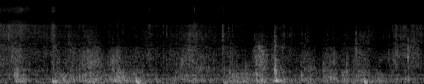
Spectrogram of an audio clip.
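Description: A foam-soaked car wash sponge squeezed and kneaded in a tub of detergent suds: irregular wet squelches and bubbly pops over a hiss of foam, the sharpest squelch a little before three seconds in.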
